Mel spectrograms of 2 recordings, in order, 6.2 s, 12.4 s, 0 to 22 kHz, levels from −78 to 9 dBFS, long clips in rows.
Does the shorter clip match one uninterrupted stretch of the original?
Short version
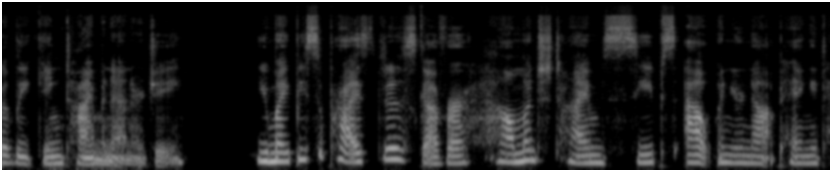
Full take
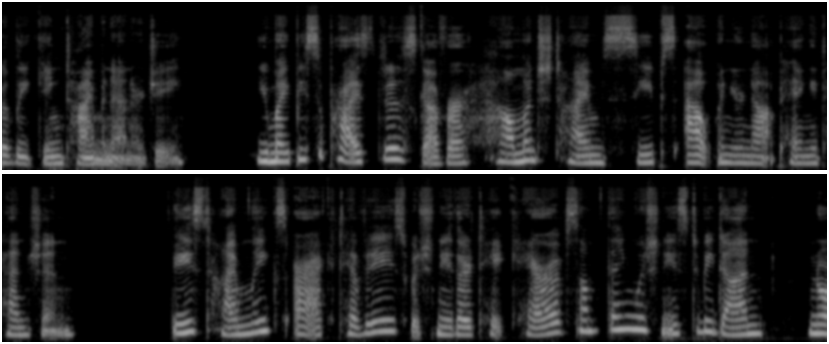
yes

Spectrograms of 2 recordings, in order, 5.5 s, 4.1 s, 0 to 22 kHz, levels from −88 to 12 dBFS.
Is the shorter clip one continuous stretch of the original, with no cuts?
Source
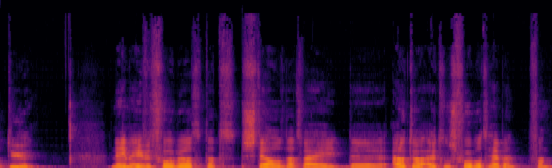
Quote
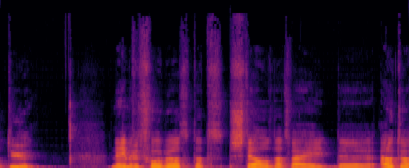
no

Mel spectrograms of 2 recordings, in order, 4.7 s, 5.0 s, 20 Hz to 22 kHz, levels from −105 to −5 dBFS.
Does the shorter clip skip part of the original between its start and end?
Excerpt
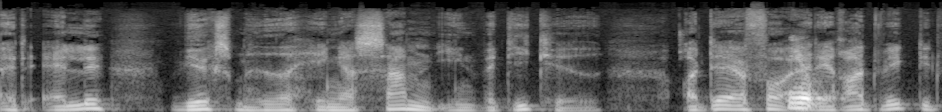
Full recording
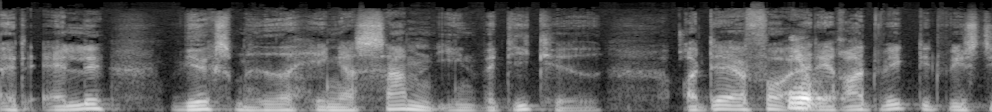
no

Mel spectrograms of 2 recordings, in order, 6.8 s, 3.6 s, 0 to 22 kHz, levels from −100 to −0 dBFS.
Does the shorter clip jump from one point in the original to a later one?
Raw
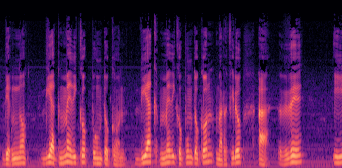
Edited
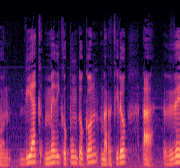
no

